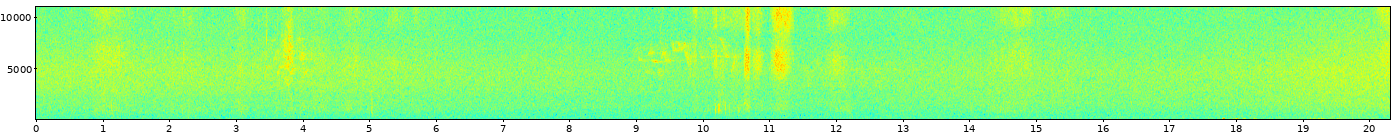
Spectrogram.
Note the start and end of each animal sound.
8.8s-10.7s: American Redstart (Setophaga ruticilla)

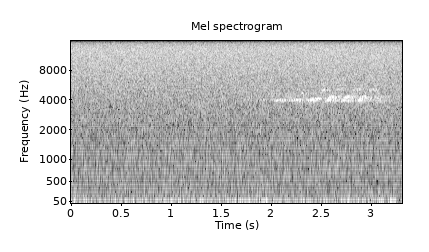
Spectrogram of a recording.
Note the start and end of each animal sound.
1.8s-3.3s: Yellow-rumped Warbler (Setophaga coronata)

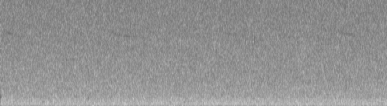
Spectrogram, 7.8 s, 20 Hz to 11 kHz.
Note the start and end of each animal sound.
0.0s-0.6s: Cedar Waxwing (Bombycilla cedrorum)
2.0s-2.7s: Cedar Waxwing (Bombycilla cedrorum)

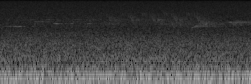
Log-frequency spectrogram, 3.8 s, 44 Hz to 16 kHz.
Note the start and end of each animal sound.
0.0s-1.5s: Hermit Thrush (Catharus guttatus)
1.4s-3.2s: Ovenbird (Seiurus aurocapilla)
2.7s-3.8s: Scarlet Tanager (Piranga olivacea)

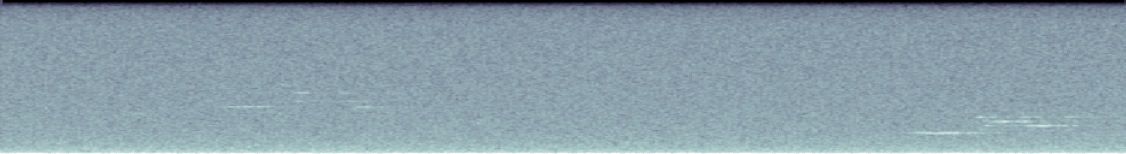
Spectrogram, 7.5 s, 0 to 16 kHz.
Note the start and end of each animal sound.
1.4s-3.2s: Hermit Thrush (Catharus guttatus)
6.0s-7.5s: Hermit Thrush (Catharus guttatus)

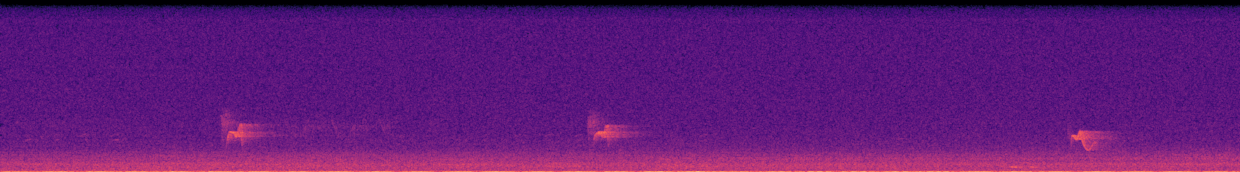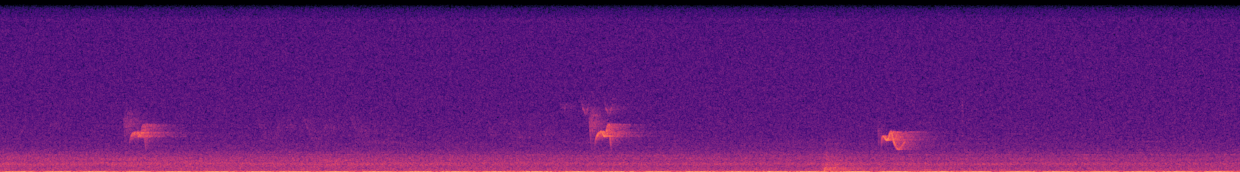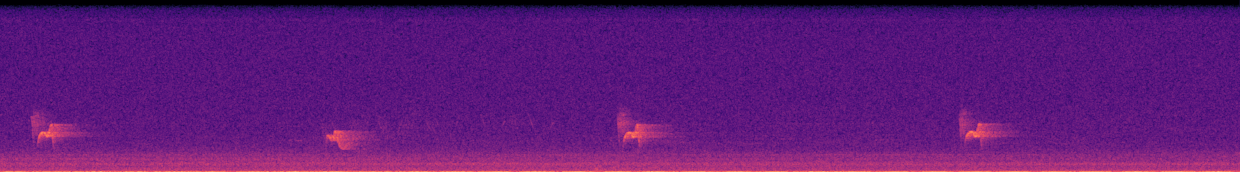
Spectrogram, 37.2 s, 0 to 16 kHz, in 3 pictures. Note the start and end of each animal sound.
0.0s-2.7s: Blue-headed Vireo (Vireo solitarius)
2.6s-3.9s: Common Yellowthroat (Geothlypis trichas)
5.7s-34.8s: Blue-headed Vireo (Vireo solitarius)
14.8s-16.1s: Common Yellowthroat (Geothlypis trichas)
28.0s-29.4s: Common Yellowthroat (Geothlypis trichas)

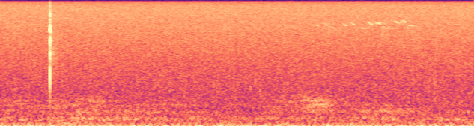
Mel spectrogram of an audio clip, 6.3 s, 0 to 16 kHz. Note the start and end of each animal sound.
4.0s-5.6s: Blackburnian Warbler (Setophaga fusca)

